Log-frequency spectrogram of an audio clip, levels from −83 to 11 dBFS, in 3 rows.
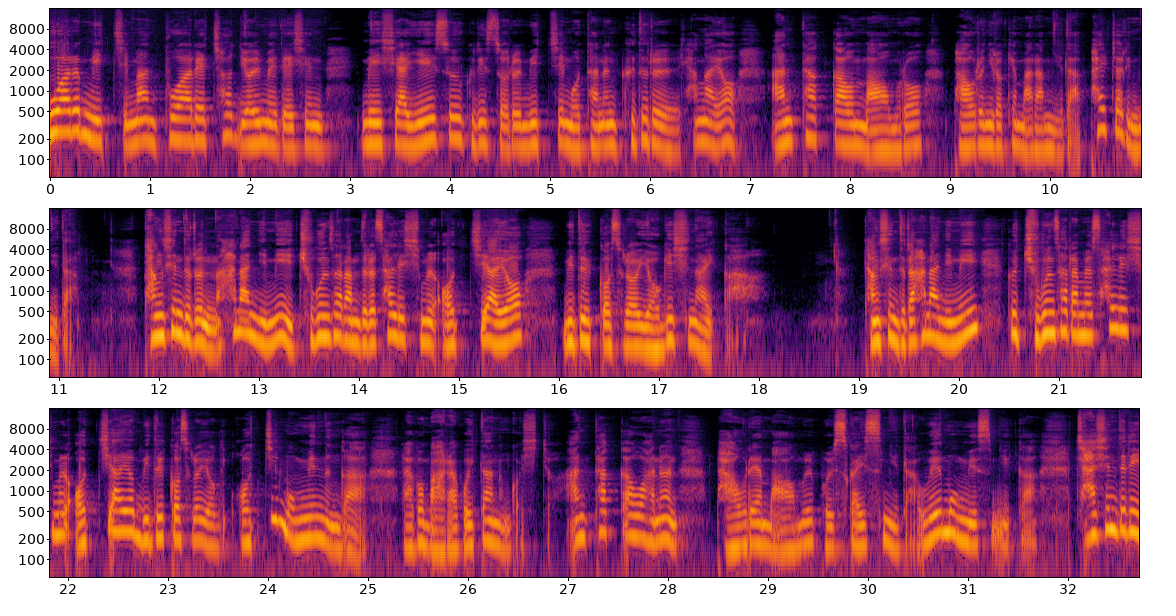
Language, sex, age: Korean, female, 40-59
